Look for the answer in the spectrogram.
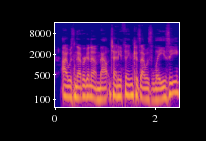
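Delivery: ordinary talk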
